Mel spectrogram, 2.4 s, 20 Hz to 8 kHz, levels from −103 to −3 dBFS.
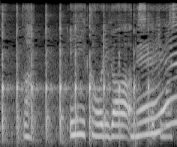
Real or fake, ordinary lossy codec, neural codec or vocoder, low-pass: real; none; none; 7.2 kHz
